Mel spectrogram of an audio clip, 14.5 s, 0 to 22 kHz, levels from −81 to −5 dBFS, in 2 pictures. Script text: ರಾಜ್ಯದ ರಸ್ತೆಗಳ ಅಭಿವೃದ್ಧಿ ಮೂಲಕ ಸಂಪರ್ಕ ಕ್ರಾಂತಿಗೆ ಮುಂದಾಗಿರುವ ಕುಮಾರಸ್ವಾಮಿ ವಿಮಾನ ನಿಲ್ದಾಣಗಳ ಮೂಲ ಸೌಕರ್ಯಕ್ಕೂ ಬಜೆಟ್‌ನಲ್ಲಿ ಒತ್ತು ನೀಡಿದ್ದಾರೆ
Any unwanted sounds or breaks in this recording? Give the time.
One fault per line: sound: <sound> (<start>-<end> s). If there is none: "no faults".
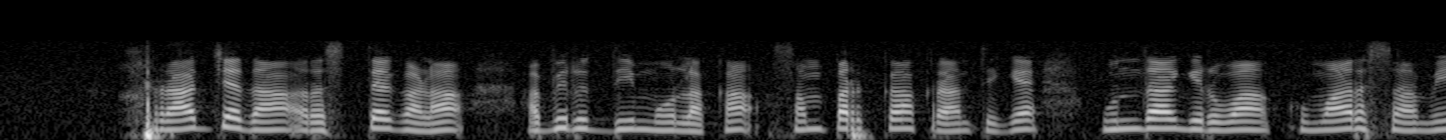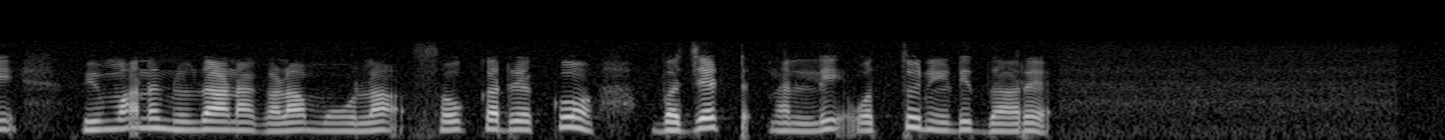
no faults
